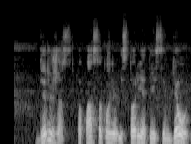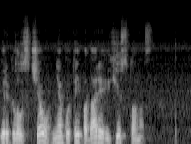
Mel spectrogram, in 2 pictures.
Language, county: Lithuanian, Vilnius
